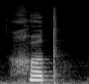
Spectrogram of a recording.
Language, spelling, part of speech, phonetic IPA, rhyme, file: Czech, chod, noun, [ˈxot], -ot, Cs-chod.ogg
- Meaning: 1. course (part of a meal) 2. gear 3. operation (the act or process of operating, of running)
